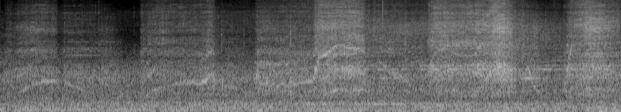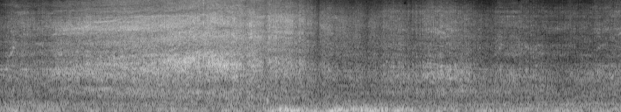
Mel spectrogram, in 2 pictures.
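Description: A small electric toy car whines as it races over dirt.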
